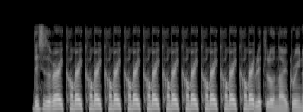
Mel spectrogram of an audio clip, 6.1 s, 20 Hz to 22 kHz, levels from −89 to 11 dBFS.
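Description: Right after "is a very", at 1.49 s, the speech locks into a broken-record loop that runs until 5.07 s: a 0.39-second fragment plays nine times back to back, each pass identical. Unlike an echo, the repeats don't fade or overlap, and unlike a brief stutter they continue for several seconds while the speech that should follow never arrives. A stalled player or stream, likely resending its last buffer, fits this. The loop keeps the call path's band limit near 8 kHz.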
